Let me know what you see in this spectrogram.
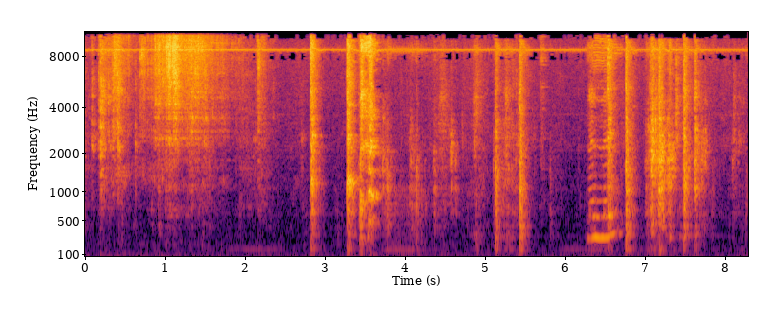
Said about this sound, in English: Are you tipping the cornflakes?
